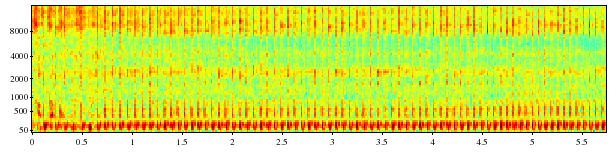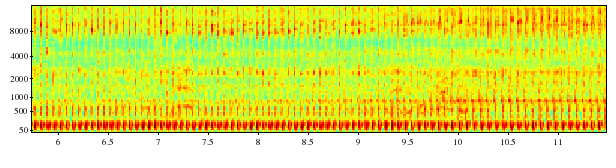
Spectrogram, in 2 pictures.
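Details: Sears Craftsman pressure washer, 6.5 hp Briggs OHV, water ejected from cylinder, started on choke at mid throttle on a temporary test fuel setup; small single catches and settles into a steady, even putter with no misses; normal running.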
